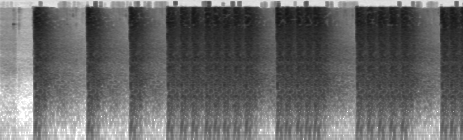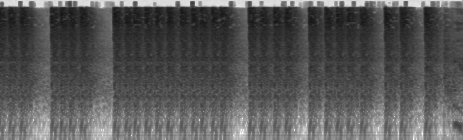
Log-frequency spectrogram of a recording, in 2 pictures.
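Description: Gunfire in a zombie shooting game made in Wick Editor: loud, dense bursts of rapid machine-gun fire repeat in long runs with short gaps between them, harsh and close, with no talking.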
